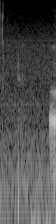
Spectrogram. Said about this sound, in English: Sorry for the notification noise. Oh, you're fine. I didn't even hear it.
